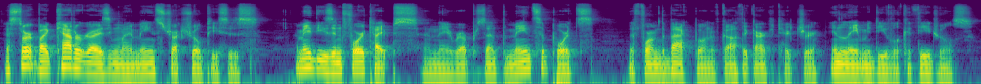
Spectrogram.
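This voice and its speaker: A young man giving a calm, matter-of-fact scripted voice-over explaining how he builds a large model. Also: deep voice, fairly quick, vocal fry. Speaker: scale model and terrain builder. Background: soft background music.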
